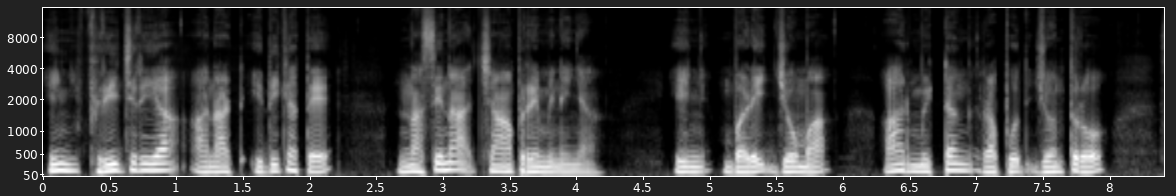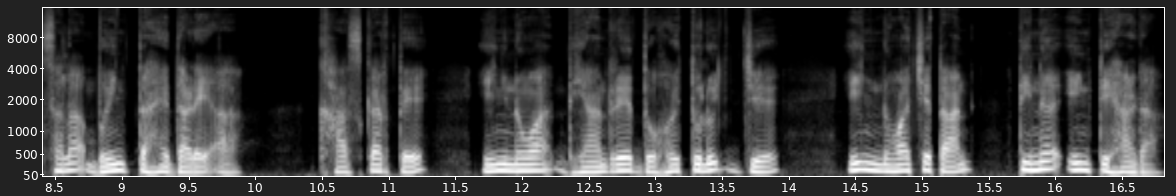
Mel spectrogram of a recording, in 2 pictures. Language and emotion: Santali, fearful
